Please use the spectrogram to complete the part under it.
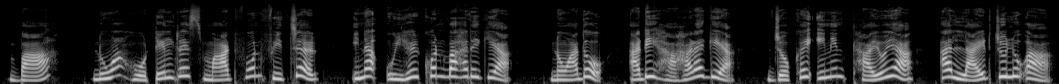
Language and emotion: Santali, surprised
